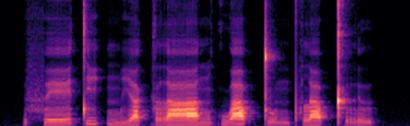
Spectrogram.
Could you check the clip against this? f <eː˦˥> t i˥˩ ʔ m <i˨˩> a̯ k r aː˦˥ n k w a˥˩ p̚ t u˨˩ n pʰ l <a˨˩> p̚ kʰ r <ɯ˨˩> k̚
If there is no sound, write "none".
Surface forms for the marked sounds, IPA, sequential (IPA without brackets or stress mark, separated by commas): eː˦˥, i˧, a˦˥, ɯ˨˩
